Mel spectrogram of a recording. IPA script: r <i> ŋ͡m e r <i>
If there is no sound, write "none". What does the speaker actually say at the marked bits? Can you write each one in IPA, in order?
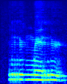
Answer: y, y

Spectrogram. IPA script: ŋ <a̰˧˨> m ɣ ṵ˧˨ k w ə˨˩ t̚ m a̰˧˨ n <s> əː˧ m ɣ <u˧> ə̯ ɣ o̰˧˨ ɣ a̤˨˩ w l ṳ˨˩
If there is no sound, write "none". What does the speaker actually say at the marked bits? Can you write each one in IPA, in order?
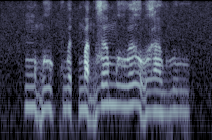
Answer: ə̰˧˨, z, u˨˦

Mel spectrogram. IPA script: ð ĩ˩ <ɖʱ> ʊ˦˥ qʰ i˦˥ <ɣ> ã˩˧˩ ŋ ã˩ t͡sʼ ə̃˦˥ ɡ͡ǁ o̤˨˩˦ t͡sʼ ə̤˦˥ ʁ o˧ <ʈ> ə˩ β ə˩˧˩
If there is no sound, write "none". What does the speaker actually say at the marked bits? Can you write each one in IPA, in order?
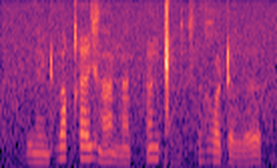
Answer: ɖʱ, ɣ, ʈ

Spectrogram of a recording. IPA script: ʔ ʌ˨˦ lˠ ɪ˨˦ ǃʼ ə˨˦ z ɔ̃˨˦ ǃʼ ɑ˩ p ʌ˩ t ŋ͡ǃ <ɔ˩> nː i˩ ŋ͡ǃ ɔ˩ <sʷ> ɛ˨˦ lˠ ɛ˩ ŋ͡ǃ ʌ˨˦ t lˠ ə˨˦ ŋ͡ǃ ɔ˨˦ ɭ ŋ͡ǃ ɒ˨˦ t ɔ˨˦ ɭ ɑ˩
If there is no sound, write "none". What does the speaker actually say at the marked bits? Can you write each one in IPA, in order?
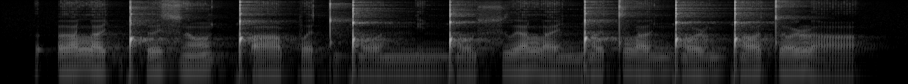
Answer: ɔ˩, sʷ

